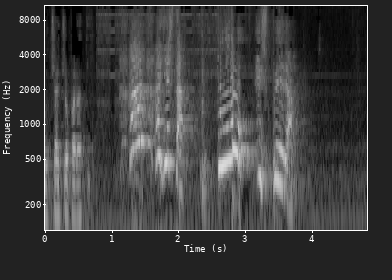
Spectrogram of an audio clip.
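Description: A young woman exclaims loudly and with animation.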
